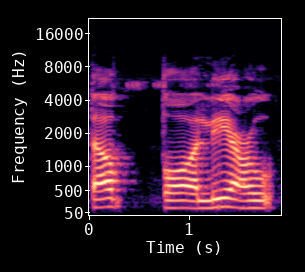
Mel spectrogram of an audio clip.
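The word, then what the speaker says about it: تَطَّلِعُ: মুকাদাহ নারুল্লাহিল মুকাদাহ আল্লাতী তাত্তালিউ প্রথমটা তা, তারপরে তাত্ত আল্লাতী তাত্তালিউ আইন হলকের মধ্যখান থেকে উচ্চারণ করব।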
